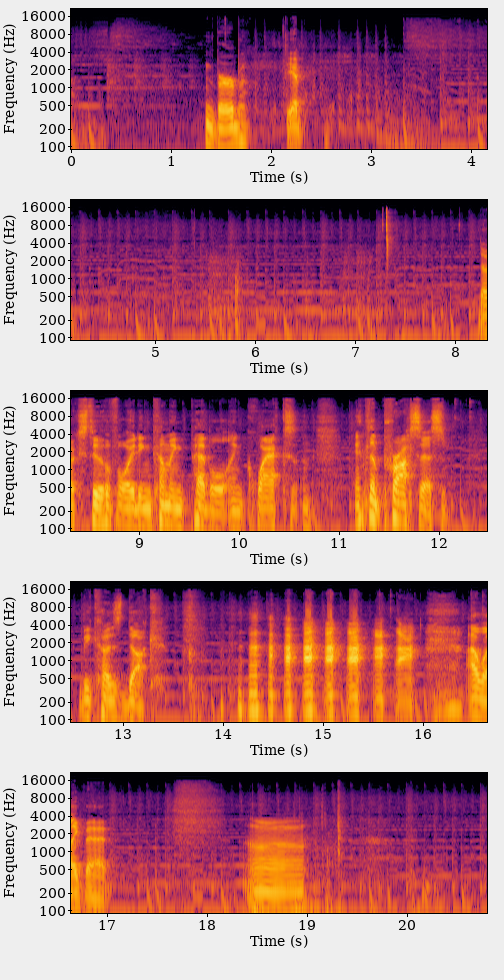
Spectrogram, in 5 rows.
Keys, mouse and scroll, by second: 15.8 right click, 16.7-19.2 right drag.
